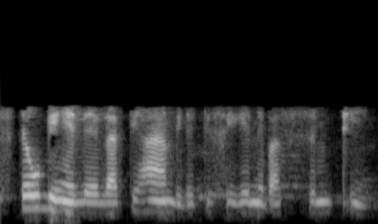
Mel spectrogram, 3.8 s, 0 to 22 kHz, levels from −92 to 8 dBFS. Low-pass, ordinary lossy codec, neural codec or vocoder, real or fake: 3.6 kHz; MP3, 24 kbps; none; real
